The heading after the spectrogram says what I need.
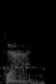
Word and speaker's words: dak: This is where we get the name Dog Star for Sirius from, the word dog stemming from the Aryan word dak, pronounced similar to the German word dock.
